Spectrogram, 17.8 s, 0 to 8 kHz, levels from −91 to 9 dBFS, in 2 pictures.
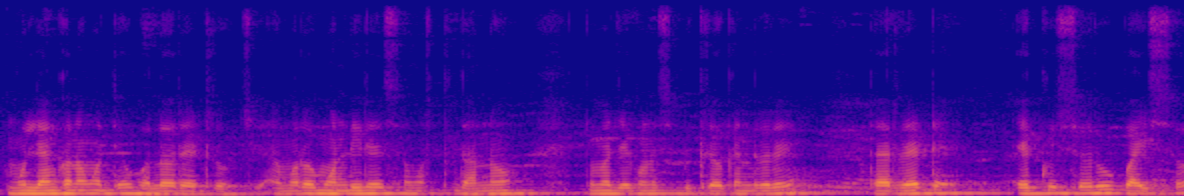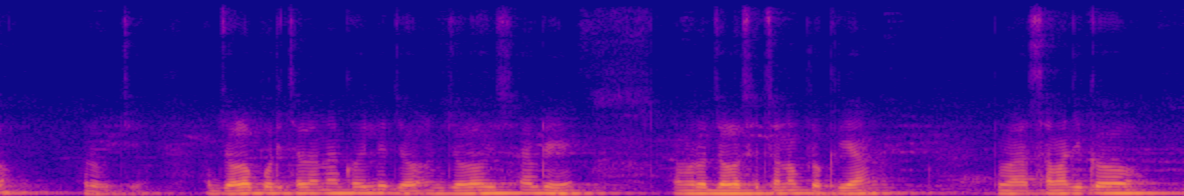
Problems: constant background noise, background conversations at intervals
